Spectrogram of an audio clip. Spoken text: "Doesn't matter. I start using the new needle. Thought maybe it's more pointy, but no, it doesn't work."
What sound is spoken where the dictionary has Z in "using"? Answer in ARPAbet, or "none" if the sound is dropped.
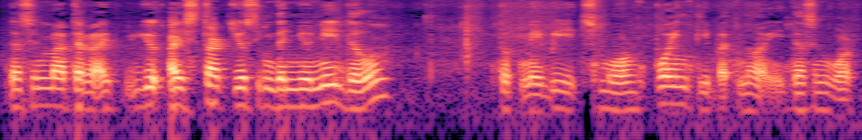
S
